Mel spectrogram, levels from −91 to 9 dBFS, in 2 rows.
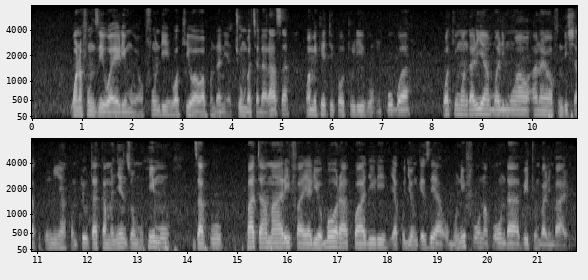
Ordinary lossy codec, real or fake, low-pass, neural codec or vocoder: MP3, 64 kbps; real; 7.2 kHz; none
